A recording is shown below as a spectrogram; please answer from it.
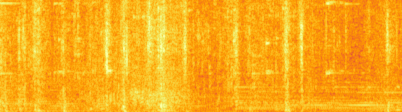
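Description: Horse's hooves clopping on the ground in a string of uneven knocks, with steady background music underneath.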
